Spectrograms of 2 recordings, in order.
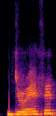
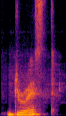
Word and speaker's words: dressed: So you don't pronounce the E, and this is pronounced like T. So you have to pronounce, use symbols. Dressed.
